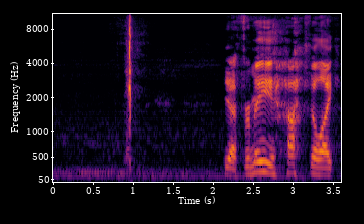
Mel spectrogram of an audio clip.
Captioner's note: club smacks ball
